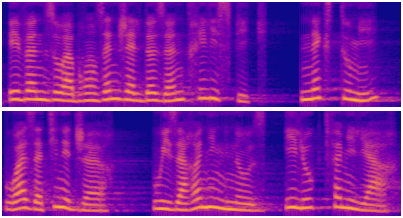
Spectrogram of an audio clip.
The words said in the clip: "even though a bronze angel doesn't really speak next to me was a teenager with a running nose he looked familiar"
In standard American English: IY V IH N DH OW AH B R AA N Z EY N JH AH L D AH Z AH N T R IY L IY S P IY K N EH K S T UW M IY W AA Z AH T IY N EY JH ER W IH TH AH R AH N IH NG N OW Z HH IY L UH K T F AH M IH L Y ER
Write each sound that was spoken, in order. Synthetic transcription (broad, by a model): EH V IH N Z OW AH B R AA Z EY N ZH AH L D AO Z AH N T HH IY L IY S P IY K N EH K S T UW M IY W AA Z AH T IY N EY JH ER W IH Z AH R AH N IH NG N OW Z IY L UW K T F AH M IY L Y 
